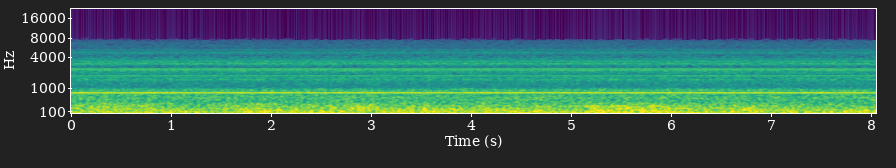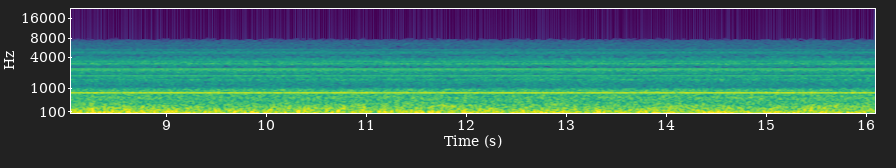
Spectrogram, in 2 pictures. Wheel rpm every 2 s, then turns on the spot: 0, 0, 0, 0, 0, 0, 0, 0.
none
